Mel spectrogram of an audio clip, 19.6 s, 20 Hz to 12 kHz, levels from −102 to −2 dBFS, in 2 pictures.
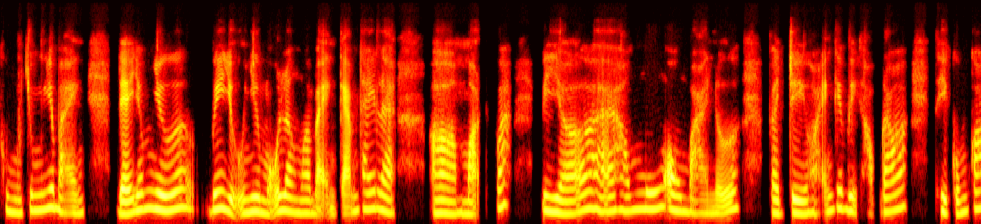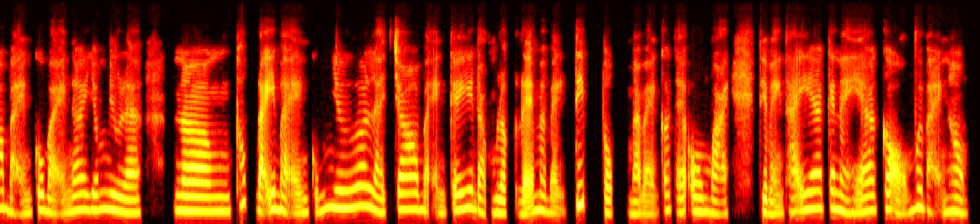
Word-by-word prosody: cùng 215 -2 -5
chung 235 +1 -2
với 255 +4 +2
bạn. 260 - -1 0.4
Để, 185 0 +7
giống 240 +6 +1
như 240 -3 +6
á, 270 +3 +2 0.2
ví 245 +4 +2
dụ 210 - +2
như 210 +1 +2
mỗi 200 - +1
lần 220 -3 +2
mà 195 0 -1
bạn - - 0
cảm 225 - +1
thấy 255 +1 -1
là, 220 -5 +1 0.3
ờ, 195 -2 +3
mệt 185 -2 0
quá, 275 +3 0 0.3
bây 230 -2 +1
giờ 190 -2 +3
á 260 - +2
hả 260 -3 +1
hông 240 +1 -3
muốn 255 +2 +1
ôn 225 -3 +3
bài 95 - -4
nữa 100 +6 0 0.3
và 195 - +2
trì 195 -2 +5
hoãn 205 +3 -3
cái 265 - 0
việc 225 - +1
học - - -9
đó, 230 +6 0 0.3
thì 215 - +1
cũng 190 +3 -3
có 260 +2 0
bạn 220 -4 -4
của 240 - +1
bạn 205 - -2
á, 230 +2 0
giống 240 +1 -1
như 240 -3 +2
là, 200 -1 +2 0.4
ơ, 220 -1 +6 0.3
thúc 335 +2 -3
đẩy 250 - +5
bạn, 240 -4 -1
cũng 245 +7 -5
như 270 0 +1
á 300 - +1
là 235 -8 +1
cho 245 0 +3
bạn 240 - -4
cái 255 +3 +2
động 210 -4 -2
lực 195 -2 +2
để - - +4
mà 230 -1 -1
bạn - - -4
tiếp 320 +3 +4
tục 195 -2 -1
mà 185 -2 -2
bạn - - -4
có 235 - -4
thể 200 - -2
ôn 210 -1 0
bài. 185 -2 -1 0.3
Thì 205 - +1
bạn 180 - -2
thấy 230 +3 0
á, 265 +1 +3
cái 260 - +1
này 225 -5 0
á 225 +2 +1
có 245 - +4
ổn - - 0
với 280 -1 0
bạn 205 - -5
hông? 210 -3 -1
225 Hz, 255 wpm, -23 LUFS, 200-250 Hz, 0.4 s, Để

